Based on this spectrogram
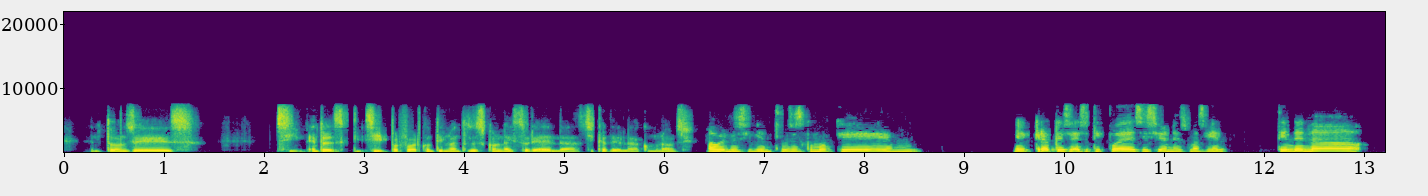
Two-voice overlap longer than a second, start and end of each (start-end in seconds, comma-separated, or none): none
